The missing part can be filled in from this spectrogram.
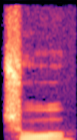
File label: "chuo2", chinois; Cours-de-Chinois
